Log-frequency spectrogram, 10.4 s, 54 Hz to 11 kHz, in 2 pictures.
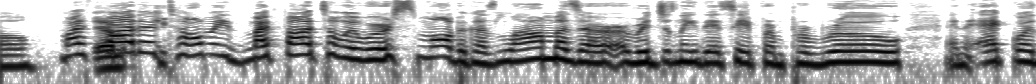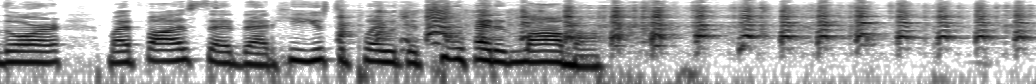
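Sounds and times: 
speech: 0.0s - 8.5s
chicken clucking sound effect: 6.9s - 10.3s.

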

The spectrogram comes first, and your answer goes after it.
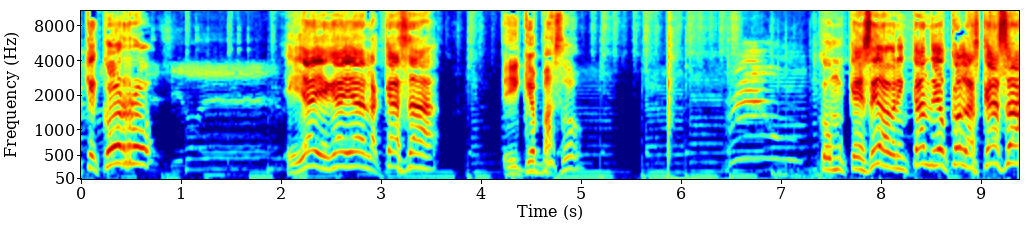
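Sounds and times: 
speech: 0.0s - 0.8s, 2.1s - 3.6s, 4.2s - 5.1s, 7.4s - 9.3s
cat meowing in a drawn-out wavering cry: 6.4s - 7.3s.

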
